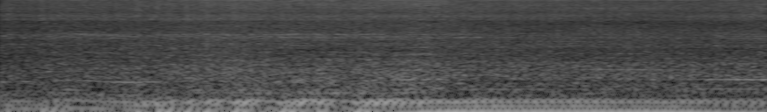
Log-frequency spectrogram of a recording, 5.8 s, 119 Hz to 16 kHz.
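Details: Turner Ranger four-wheel-drive tractor, 1098 A-series petrol engine, sat six months, after cleaning sooted wet plugs, choke off: deep steady low thrum, even beat, no misses or knocks; idling smoothly, battery weak.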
